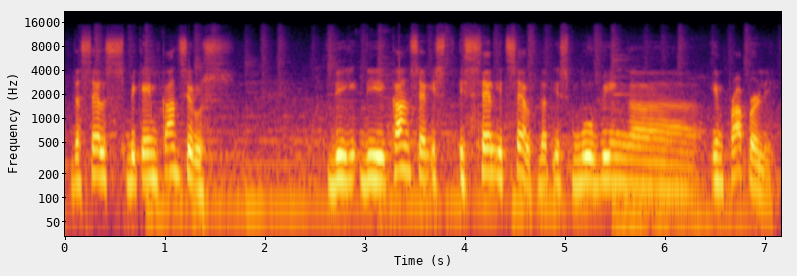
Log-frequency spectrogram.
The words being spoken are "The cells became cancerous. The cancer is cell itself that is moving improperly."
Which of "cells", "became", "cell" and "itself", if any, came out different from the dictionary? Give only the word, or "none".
cells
